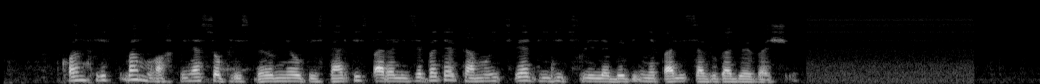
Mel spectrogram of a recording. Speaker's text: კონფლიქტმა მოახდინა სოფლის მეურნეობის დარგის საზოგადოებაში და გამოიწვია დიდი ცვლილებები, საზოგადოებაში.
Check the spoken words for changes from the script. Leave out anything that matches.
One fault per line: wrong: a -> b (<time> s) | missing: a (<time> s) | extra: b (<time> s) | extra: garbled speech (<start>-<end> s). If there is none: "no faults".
wrong: საზოგადოებაში -> პარალიზება (3.8 s)
extra: ნეპალის (6.5 s)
